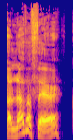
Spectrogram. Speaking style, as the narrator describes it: cried Bella with flaming cheeks

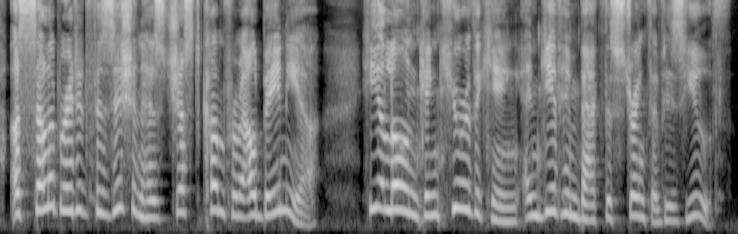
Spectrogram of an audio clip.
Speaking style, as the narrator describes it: cried

